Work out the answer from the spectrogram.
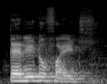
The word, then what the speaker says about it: Pteridophytes: पहला है हमारा थैलोफाइटा, सेकंड है हमारा ब्रायोफाइट्स, और थर्ड है हमारा, इसमें पी साइलेंट है, टेरिडोफाइट्स।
